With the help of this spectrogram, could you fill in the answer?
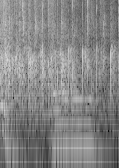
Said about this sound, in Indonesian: Tepuk tangan buat teman-teman semua.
